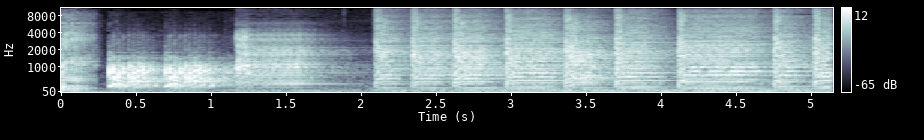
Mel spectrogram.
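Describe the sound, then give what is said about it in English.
Door springs struck with a hammer: a long, buzzing, roaring twang, then a rapid series of about eight sharp metallic hits, each ringing out with a bright, resonant, quickly fading tail. “Every one of these sounds is a door spring. It's a hammer.”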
